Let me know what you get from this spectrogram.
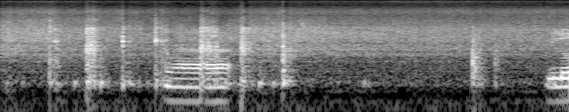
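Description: Chicken pieces sizzling in hot oil in a metal wok, with a steady hiss, while a spatula stirs them, clicking and scraping against the pan now and then.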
